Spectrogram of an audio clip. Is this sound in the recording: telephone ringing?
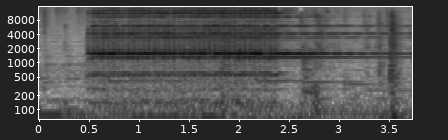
yes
